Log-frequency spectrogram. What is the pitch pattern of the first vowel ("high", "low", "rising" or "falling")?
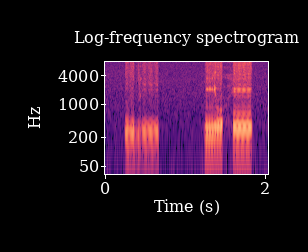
low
